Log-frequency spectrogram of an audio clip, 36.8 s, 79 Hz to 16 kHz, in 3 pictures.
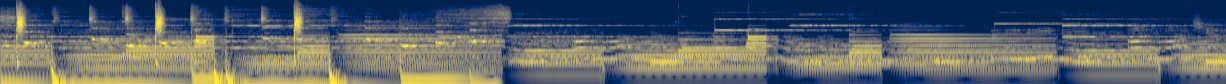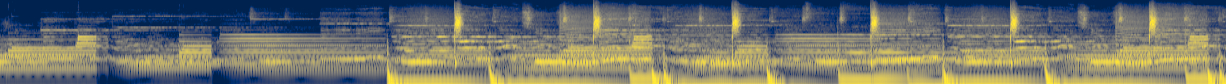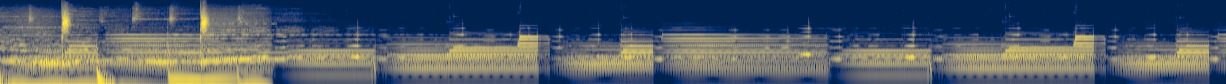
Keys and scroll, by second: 3.2 ctrl+z, 4.3 ctrl+c, 4.4 ctrl+v, 7.4 1, 7.7 Return, 8.6 ctrl+z, 12.9 1, 13.3 Return, 20.2 1, 20.6 Return.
